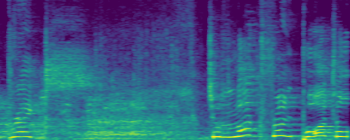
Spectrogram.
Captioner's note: audience Laughing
